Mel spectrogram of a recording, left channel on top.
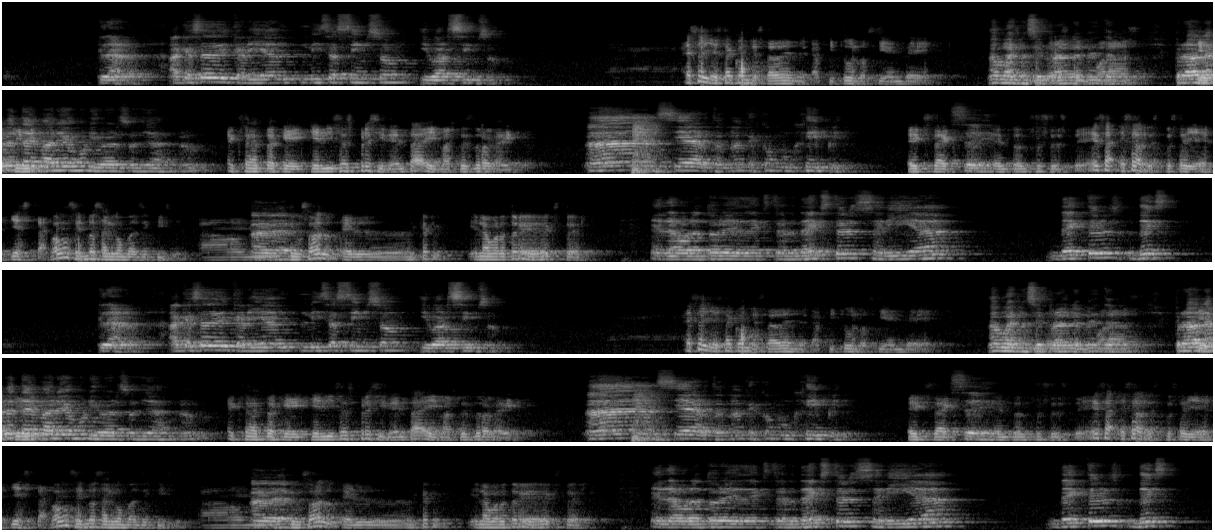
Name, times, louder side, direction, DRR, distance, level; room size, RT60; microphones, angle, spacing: voice 1, 1.0-5.0 9.9-11.3 11.7-14.1 17.9-20.5 21.7-22.1 26.7-27.2 30.7-33.7 34.7-35.8, equal, 5° right, -3 dB, 6.1 m, -26 dB
voice 2, 6.8-9.3 10.0-11.3 12.0-12.5 14.4-17.2 18.4-18.7 21.2-28.6 28.9-30.0, left 2 dB, 70° left, 4 dB, 2.2 m, -29 dB
17.5 x 8.7 x 8.4 m, 0.83 s
head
